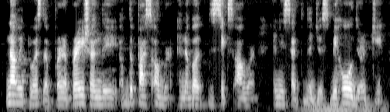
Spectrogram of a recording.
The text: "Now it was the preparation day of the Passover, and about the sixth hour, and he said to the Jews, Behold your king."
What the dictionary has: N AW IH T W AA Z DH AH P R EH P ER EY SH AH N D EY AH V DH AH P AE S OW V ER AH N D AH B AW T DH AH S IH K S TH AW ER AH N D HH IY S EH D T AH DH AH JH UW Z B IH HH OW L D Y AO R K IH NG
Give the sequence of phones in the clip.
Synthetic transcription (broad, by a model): N AW IH T W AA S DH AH P R EH P ER EY SH AH N D EY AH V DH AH P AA S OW B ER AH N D AH B AW T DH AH S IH K S AW ER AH N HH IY S EH D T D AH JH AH S B IH HH OW L D Y AO R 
